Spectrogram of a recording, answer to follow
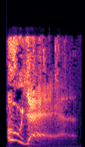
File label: macho man oh yeah sound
